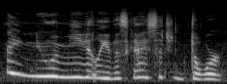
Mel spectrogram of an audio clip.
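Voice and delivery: high, loud squeal sliding down; giddy gushing. Real, not acted. Giddy gushing about her crush.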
